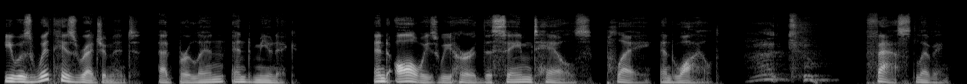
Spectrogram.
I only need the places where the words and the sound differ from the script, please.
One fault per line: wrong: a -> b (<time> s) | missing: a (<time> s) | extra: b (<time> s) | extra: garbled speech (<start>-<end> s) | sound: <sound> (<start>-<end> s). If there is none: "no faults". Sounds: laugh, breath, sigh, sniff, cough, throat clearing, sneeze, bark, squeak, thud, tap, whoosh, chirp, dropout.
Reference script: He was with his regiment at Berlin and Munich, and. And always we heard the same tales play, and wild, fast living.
missing: And (3.9 s)
sound: sneeze (7.4-8.4 s)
